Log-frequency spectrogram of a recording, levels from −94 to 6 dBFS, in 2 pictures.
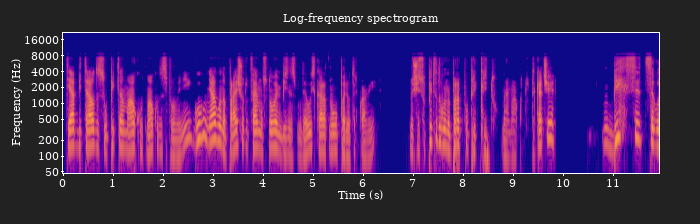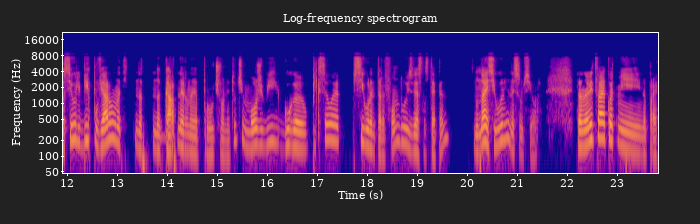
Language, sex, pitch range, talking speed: Bulgarian, male, 130-180 Hz, 190 wpm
